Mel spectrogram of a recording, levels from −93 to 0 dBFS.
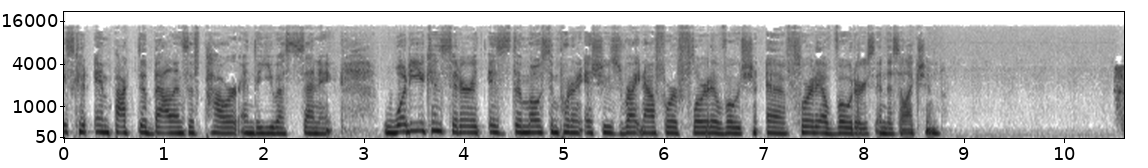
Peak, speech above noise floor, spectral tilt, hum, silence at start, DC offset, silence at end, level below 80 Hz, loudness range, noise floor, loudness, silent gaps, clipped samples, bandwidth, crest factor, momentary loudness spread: -4 dBFS; 25 dB; -4.5 dB/octave; none; 0 s; under 0.1%; 0 s; -52 dBFS; 2 LU; -42 dBFS; -17 LUFS; none; under 0.1%; 13.5 kHz; 14 dB; 3 LU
